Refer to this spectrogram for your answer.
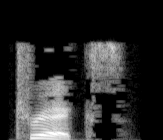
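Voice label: "tricks", British English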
